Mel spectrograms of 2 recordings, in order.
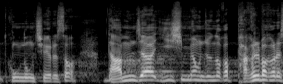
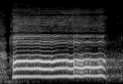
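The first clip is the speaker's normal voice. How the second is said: very high, long held "ah"; sung harp note; 13 semitones higher, 5 dB louder than usual. Acted. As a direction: belt one long comic note. Resumes playing after second dodge. (아주 높고 길게 뽑는 "아")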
